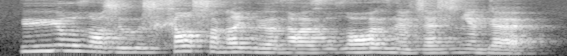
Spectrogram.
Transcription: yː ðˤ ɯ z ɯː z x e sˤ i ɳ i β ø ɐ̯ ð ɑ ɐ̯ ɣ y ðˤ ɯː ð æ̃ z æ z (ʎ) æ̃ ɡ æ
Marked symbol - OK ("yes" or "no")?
yes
